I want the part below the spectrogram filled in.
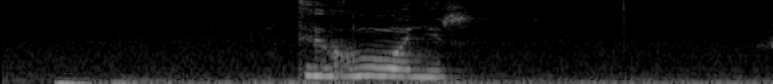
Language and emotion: Russian, positive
